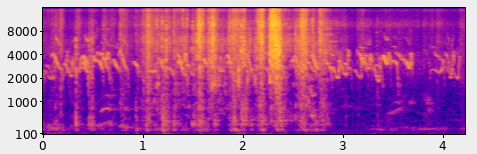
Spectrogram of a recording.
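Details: Francolin (teetar) chicks, several together, giving a dense chorus of short, high peeping notes that rise and fall in quick succession, fading to scattered peeps near the end.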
